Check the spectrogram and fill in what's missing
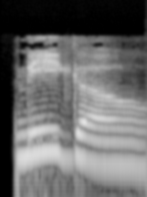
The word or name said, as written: mego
